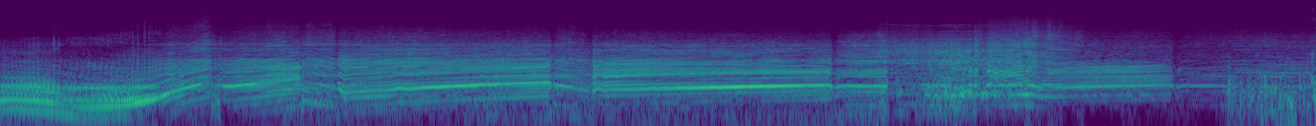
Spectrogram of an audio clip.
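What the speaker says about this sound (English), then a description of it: "Great sound that car made" A classic car at an outdoor show revs loudly and steadily for a long stretch, its engine note rising and holding with repeated throttle blips and dips, near and unaccompanied by talk.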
